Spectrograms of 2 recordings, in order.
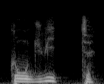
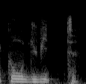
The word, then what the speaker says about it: conduite: And that's when you hear the difference between conduit, because remember, final T is not pronounced, conduit, here, and then the feminine, conduite. Okay, so here you can listen to this t, t, okay, conduite, all right?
